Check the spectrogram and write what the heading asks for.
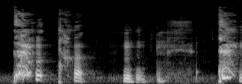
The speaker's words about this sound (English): So that explains my voice. And it explains why I'm always eating cough drops, why I'm coughing every fucking week.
